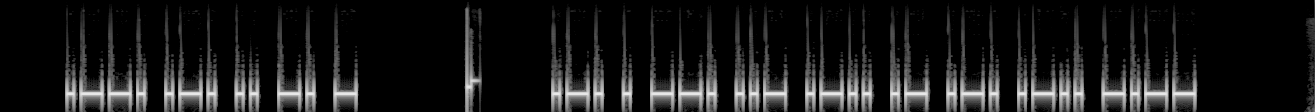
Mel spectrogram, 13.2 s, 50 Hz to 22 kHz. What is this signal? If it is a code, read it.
Morse code, heard as a keyed tone, about 17 wpm, 700 Hz. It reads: PRINT REGULARLY
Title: Sentences from Top 1400 Words - New Word Drill - 17wpm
